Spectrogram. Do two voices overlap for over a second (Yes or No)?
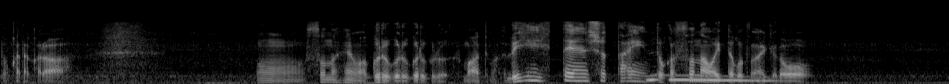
Yes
